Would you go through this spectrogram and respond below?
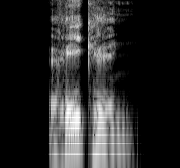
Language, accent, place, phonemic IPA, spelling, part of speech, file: German, Germany, Berlin, /ˈʁeːkəln/, rekeln, verb, De-rekeln.ogg
- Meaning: alternative form of räkeln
